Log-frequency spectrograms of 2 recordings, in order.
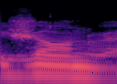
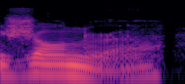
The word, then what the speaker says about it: genre: So, this is a bit of a French-based word and it's not e not you couldn't couldn't really guess it from the the way it's spelled I should say.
